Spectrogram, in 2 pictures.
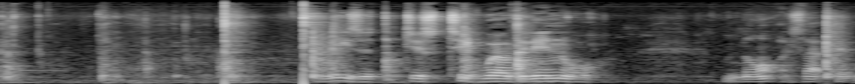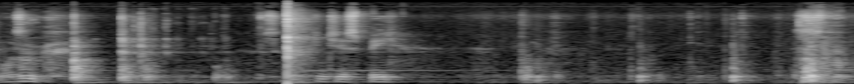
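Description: Metal pliers clink and scrape against a metal piece held in a vise.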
